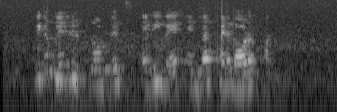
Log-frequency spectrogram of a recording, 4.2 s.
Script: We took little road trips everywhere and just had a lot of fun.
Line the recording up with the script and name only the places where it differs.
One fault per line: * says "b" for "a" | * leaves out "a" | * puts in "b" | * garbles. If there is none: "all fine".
all fine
